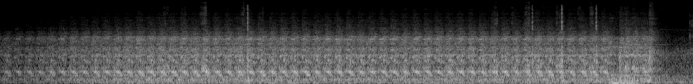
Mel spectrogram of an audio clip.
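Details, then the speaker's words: Citroen GSA with air-cooled flat-four, first start after sitting through a wet winter: steady cranking at about three turns a second with no catch or firing, as fuel is not yet getting through. "oh there we go we're starting to get some fuel through"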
